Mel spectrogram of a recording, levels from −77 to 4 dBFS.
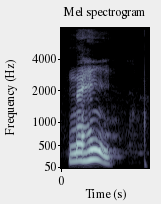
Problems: background sounds at intervals, continuous background conversations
